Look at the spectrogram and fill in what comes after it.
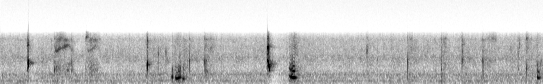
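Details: Brief, sharp catching sounds recurring irregularly from a baby girl, with soft adult talk in a quiet room; infant hiccups.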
